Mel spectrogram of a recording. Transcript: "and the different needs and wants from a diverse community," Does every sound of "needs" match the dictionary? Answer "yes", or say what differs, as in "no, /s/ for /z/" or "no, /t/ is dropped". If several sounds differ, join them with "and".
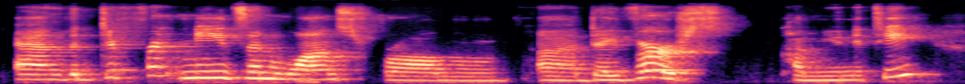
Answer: yes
